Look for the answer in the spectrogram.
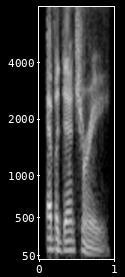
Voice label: "Evidentiary", American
